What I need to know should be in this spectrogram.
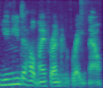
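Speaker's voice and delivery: hushed, insistent whisper-level voice. A player's character stops yelling and steps toward a man, speaking very quietly. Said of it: "say very quietly".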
